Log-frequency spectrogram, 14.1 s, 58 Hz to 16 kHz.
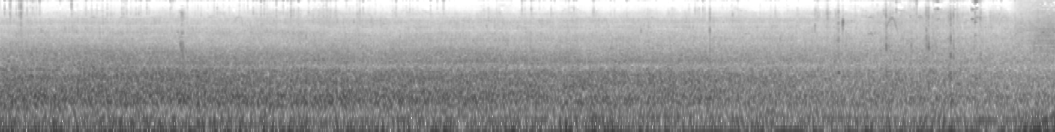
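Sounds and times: low rumble: 13.4s - 14.0s.

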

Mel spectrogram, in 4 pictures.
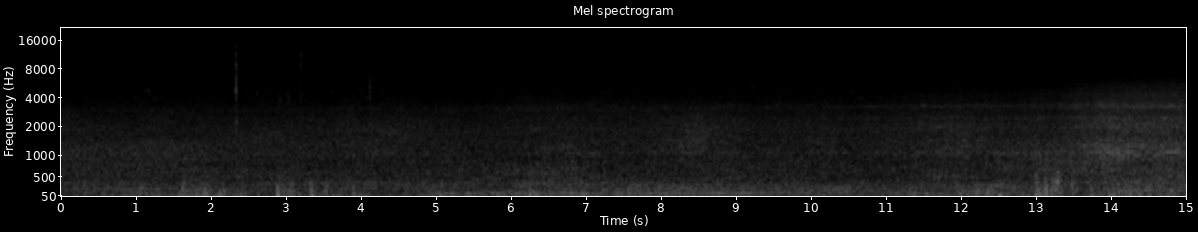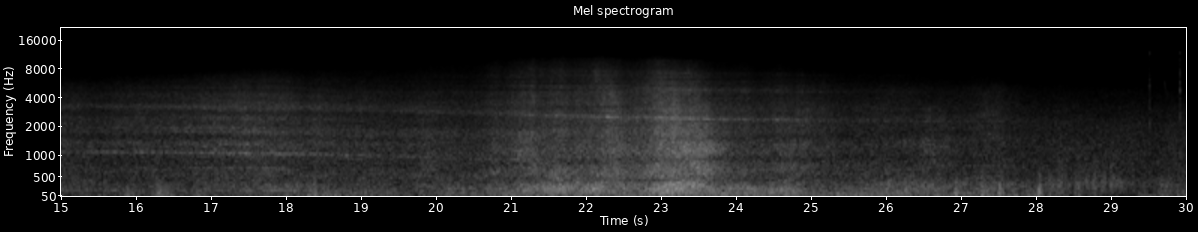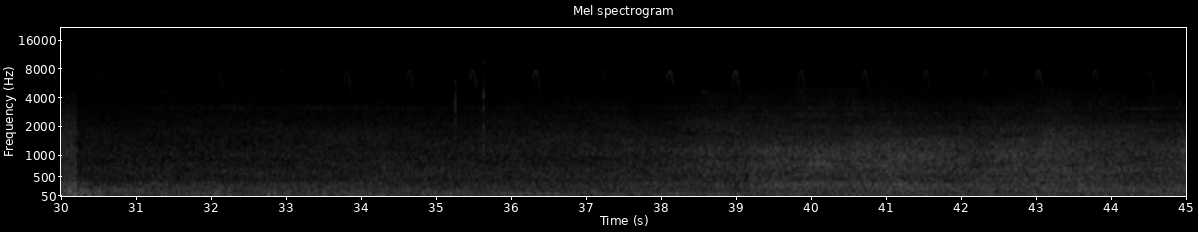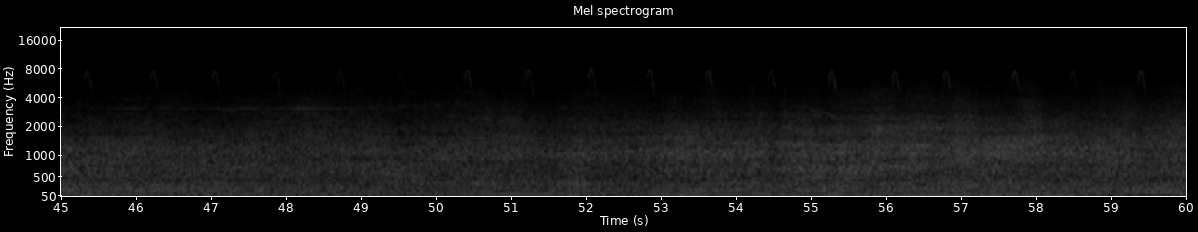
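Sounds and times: distant jet engine whine: 0.0s - 60.0s.

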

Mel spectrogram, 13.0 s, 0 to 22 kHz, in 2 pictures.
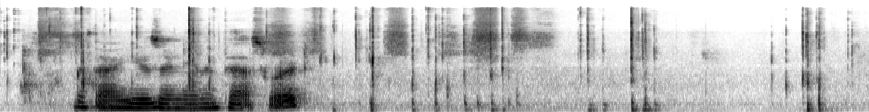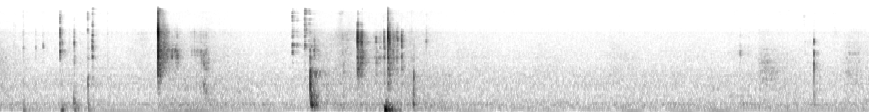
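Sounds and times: computer keyboard keystrokes: 0.0s - 1.7s, 2.4s - 5.0s, 5.8s - 7.3s.

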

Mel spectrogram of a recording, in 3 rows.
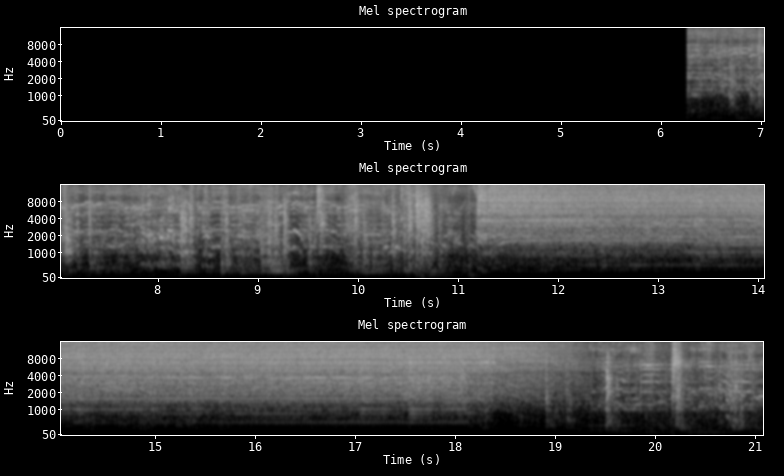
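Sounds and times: electric jigsaw sawing wood: 6.3s - 21.0s.

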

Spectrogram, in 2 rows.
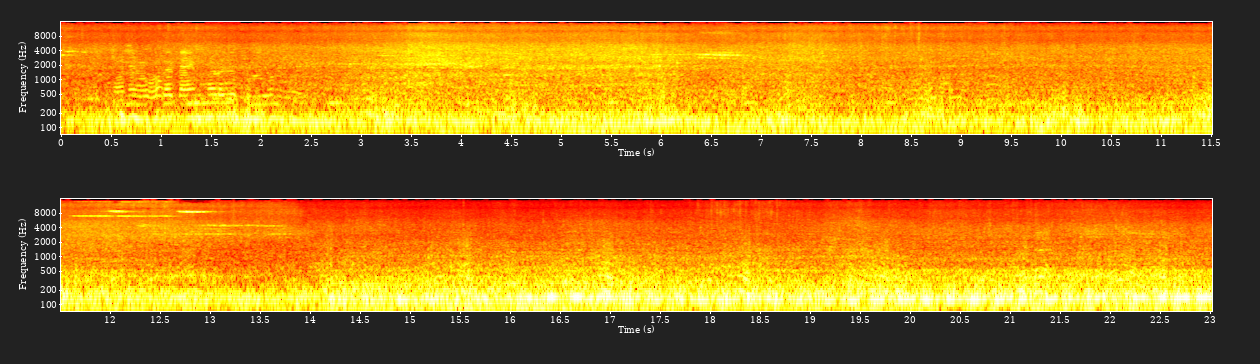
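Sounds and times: rain and wet road noise: 0.0s - 23.0s
short high-pitched squeaks: 11.4s - 14.0s
low engine hum: 14.0s - 23.0s.

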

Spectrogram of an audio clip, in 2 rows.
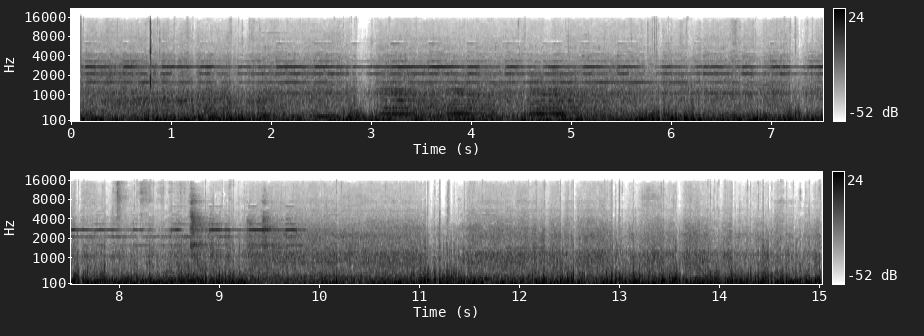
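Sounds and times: steady low rumble: 0.1s - 15.0s
locomotive horn blasts: 2.4s - 5.6s.

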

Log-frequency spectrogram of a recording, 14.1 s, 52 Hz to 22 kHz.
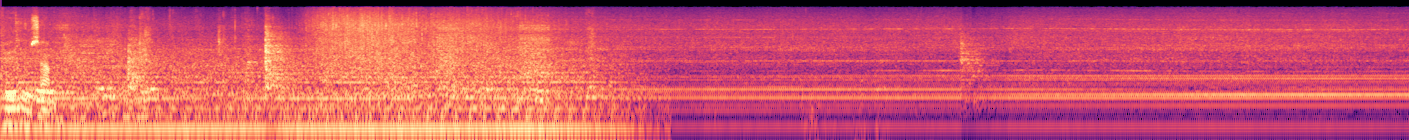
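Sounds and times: workshop machine humming: 0.0s - 14.0s.

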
